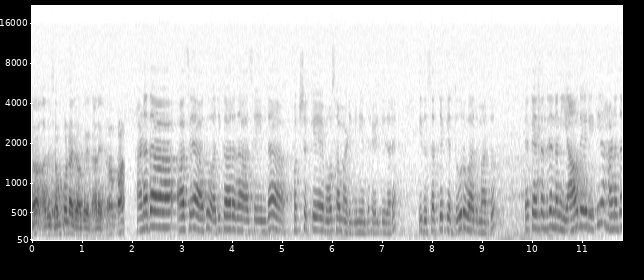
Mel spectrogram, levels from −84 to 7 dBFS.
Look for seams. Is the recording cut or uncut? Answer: cut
